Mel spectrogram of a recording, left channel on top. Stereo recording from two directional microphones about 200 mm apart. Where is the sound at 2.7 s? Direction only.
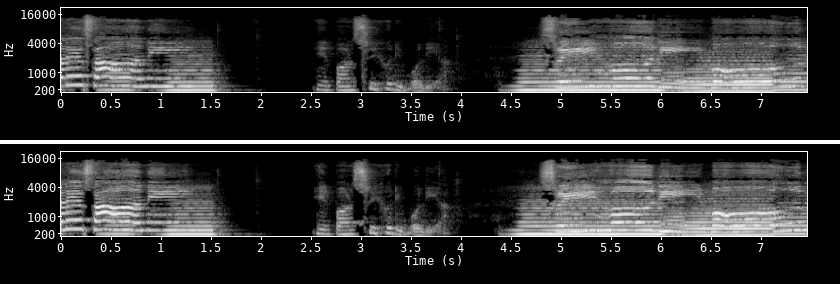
30° right (ahead or behind).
